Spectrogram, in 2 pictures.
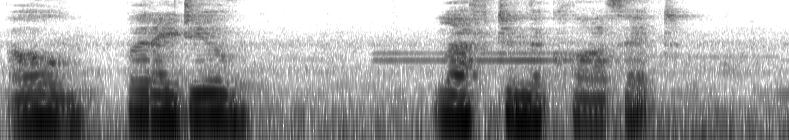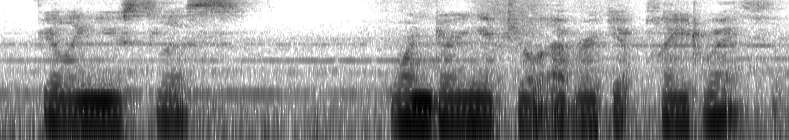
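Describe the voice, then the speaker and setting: An actress voicing a lonely vintage female doll who speaks softly and coaxingly, taken from a film soundtrack. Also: lowish voice, little pitch movement, unhurried, pauses often, a little hiss or hum. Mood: wistful. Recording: roomy film audio.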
